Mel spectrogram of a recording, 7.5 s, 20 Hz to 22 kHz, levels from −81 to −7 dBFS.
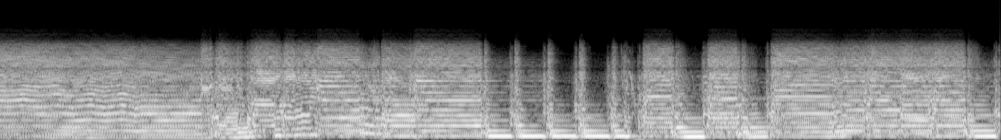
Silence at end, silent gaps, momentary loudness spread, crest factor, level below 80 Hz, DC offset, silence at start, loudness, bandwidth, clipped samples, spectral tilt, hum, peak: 0 s; none; 2 LU; 12 dB; -52 dBFS; under 0.1%; 0 s; -14 LUFS; 7 kHz; under 0.1%; -6.5 dB/octave; none; -2 dBFS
